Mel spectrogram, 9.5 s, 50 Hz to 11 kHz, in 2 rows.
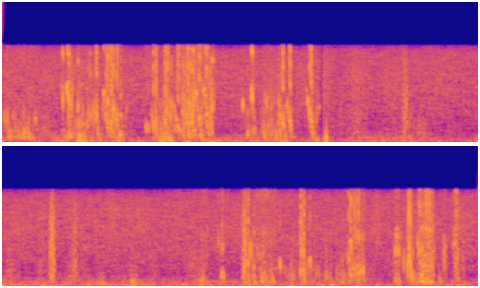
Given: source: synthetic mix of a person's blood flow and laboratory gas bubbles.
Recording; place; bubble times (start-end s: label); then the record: Doppler ultrasound of blood flow; subclavian vein
0.00-0.38 s: bubbles
0.58-1.28 s: bubbles
1.42-2.14 s: bubbles
2.38-2.56 s: bubbles
2.60-2.95 s: bubbles
3.03-3.18 s: bubbles
6.67-6.83 s: bubbles
6.90-7.02 s: bubbles
7.16-8.42 s: bubbles
8.66-9.21 s: bubbles
9.26-9.36 s: bubbles
From the record:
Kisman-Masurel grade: 332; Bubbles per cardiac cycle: rolling drumbeat, 9 or more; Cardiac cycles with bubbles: 50 to 99%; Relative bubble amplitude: moderate (0.250 to 0.450); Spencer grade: 3 (all of the cardiac periods contain showers or single bubble signals, but not dominating or overriding the cardiac motion signals); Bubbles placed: anywhere in the cardiac cycle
